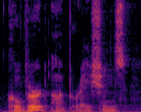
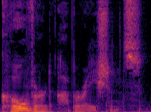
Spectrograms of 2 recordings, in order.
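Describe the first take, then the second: First: The stress in covert is on the second syllable. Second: The stress in covert is on the first syllable.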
